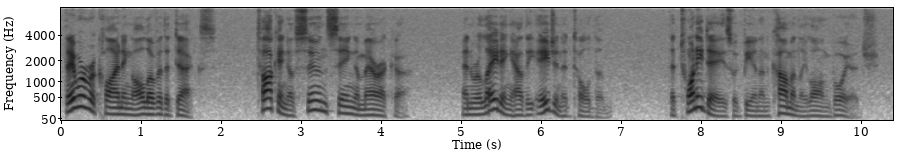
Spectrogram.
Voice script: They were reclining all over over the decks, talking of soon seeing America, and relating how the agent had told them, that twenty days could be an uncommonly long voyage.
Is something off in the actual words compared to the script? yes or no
yes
